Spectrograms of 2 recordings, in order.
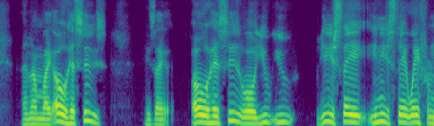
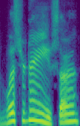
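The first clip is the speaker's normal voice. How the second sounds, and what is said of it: Big Southern accent. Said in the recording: “he had a big Southern accent.”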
